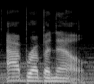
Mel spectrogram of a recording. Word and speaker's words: Abrabanel: the rabbis of God favoring the pronunciation abrabanel in his early years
